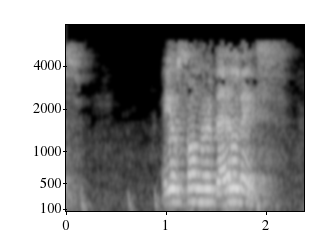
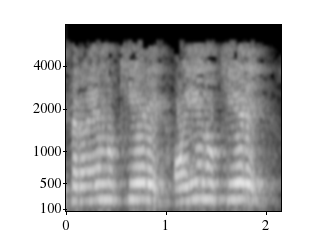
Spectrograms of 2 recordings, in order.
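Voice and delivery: a mildly raised, complaining voice of a listener; whiny objector; 6 semitones higher, 6 dB louder than usual. Retold or imitated. Preacher mimics a listener's excuse, mildly whiny. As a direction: mimic the doubter's excuse with a touch of whine. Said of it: "Y tú dices".

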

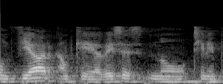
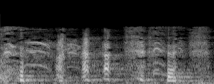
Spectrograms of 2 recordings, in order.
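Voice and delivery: high laugh; 4 dB quieter than usual. Real, not acted. Laughs after pastor quote.

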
